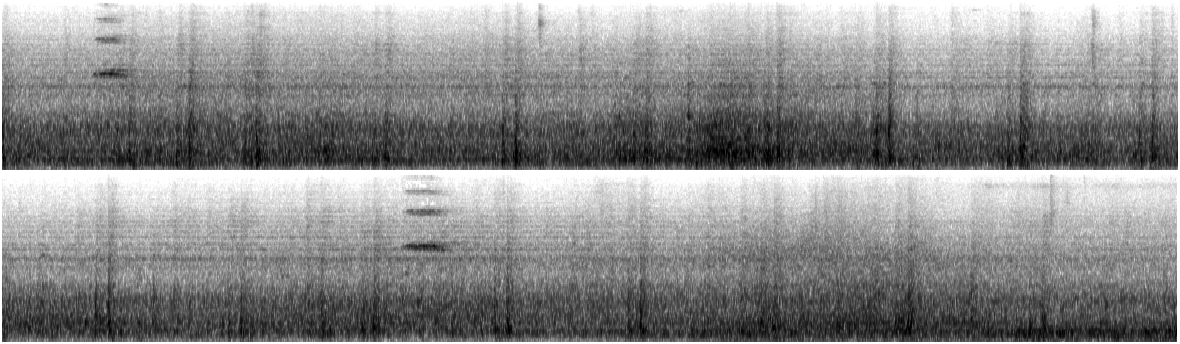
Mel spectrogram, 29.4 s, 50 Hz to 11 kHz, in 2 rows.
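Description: Running noise inside a Suhafu 42 old-type passenger coach: a steady rumble of steel wheels on rail, with irregular clicks from rail joints. A short high-pitched tone sounds twice, about a second in and again about twenty seconds in.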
